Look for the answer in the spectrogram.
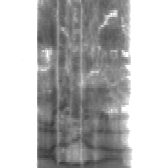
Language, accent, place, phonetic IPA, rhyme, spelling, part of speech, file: German, Germany, Berlin, [ˈaːdəlɪɡəʁɐ], -aːdəlɪɡəʁɐ, adeligerer, adjective, De-adeligerer.ogg
- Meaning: inflection of adelig: 1. strong/mixed nominative masculine singular comparative degree 2. strong genitive/dative feminine singular comparative degree 3. strong genitive plural comparative degree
